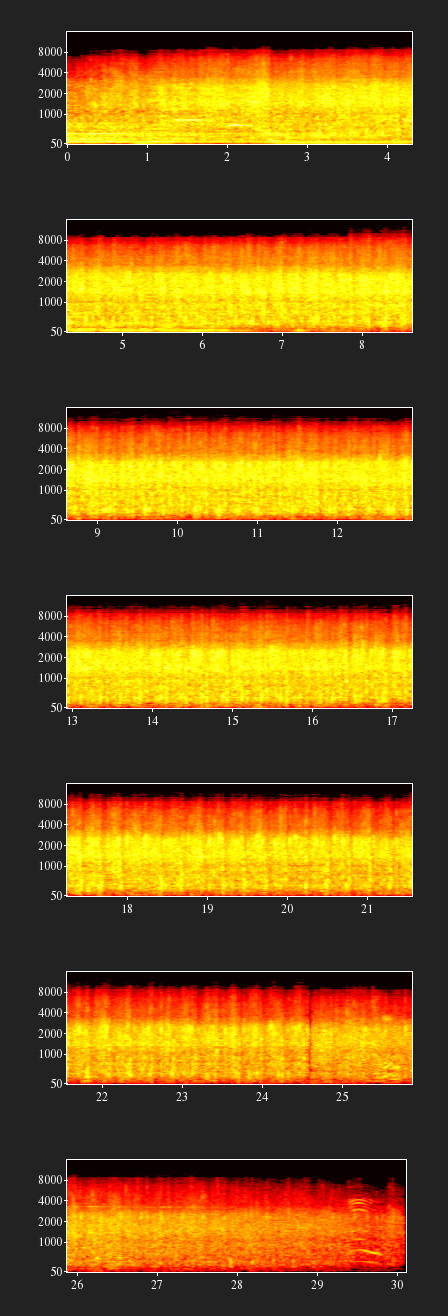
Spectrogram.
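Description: Opera audience applauding steadily after the music stops, with scattered voices in the crowd. A low rumble dies away in the first several seconds, and the applause fades out over the last few seconds.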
